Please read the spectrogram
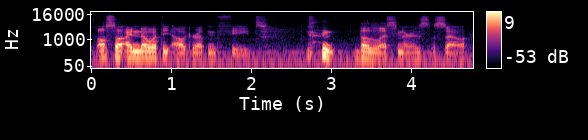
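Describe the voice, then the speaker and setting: Man, mid-pitched voice, casual interview guest, swears freely, faint noise on a livestream call. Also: steady tone, measured pace. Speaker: interview guest, audio roleplay script writer. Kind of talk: casual, unscripted interview answers.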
